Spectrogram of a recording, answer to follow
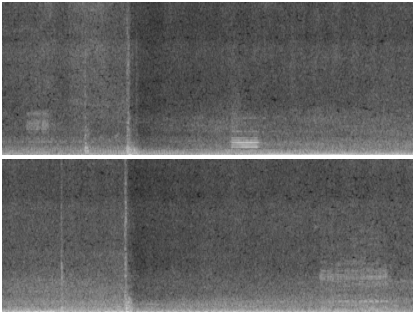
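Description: A motor vehicle running, with a deep rumble that swells for a few seconds in the middle and then eases off. A short pitched tone and a couple of sharp clicks sound over it.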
